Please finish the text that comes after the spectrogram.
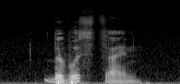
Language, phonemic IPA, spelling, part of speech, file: German, /bəˈvʊstzaɪ̯n/, Bewusstsein, noun, De-Bewusstsein.oga
- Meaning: consciousness, awareness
